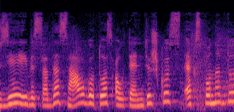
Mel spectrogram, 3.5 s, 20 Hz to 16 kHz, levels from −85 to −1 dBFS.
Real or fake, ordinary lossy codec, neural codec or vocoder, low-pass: real; MP3, 48 kbps; none; 14.4 kHz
